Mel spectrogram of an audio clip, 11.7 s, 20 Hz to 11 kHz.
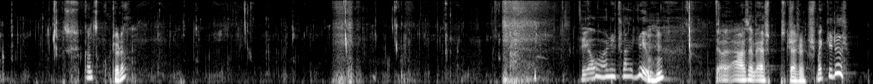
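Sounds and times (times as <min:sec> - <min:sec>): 
chewing soft caramel toffees with a chocolate filling: 0:00.0 - 0:07.8
speech: 0:00.8 - 0:01.9, 0:07.8 - 0:09.0, 0:09.6 - 0:11.4.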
